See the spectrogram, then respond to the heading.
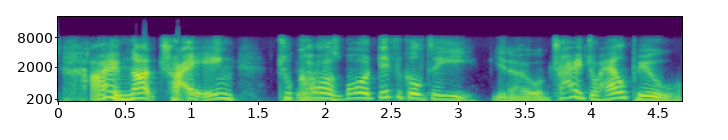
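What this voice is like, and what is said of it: Poor imitation of a film character. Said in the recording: “terrible impression ... Oh, fucking Adolf Hitler, that one.”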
